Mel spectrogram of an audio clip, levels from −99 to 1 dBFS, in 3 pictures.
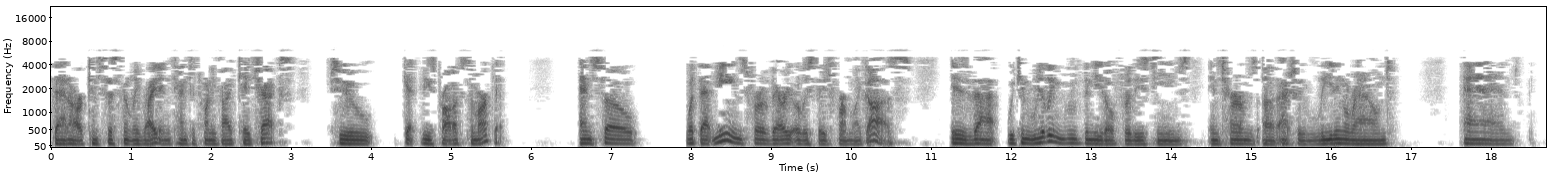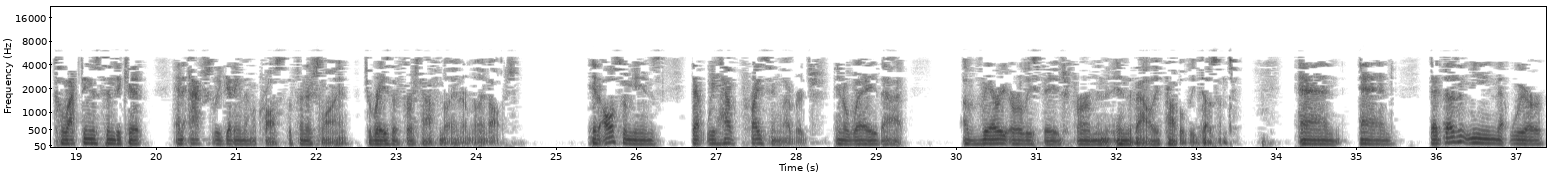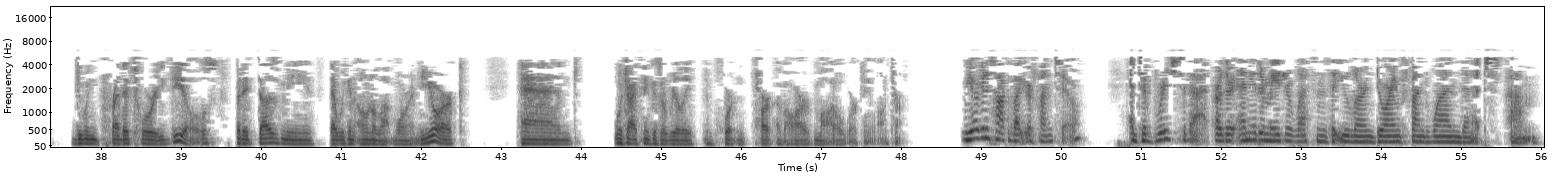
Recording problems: garbled, watery; badly

